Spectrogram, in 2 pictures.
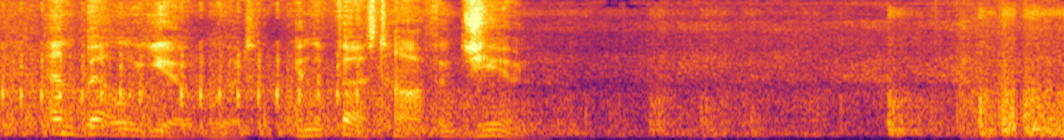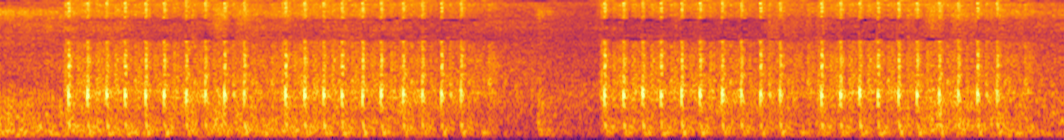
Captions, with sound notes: and Belleau Wood in the first half of June. [heavy artillery booming] [guns blasting]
